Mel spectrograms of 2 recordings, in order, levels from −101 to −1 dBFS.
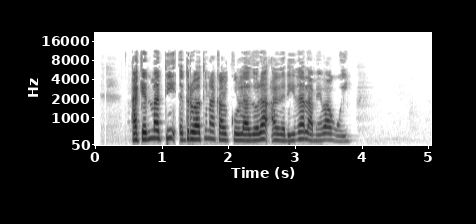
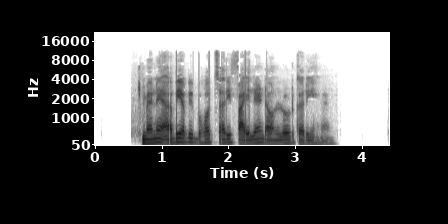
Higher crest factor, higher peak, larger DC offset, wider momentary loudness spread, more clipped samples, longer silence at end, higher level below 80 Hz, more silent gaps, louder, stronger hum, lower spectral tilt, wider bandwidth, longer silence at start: about the same, 20 dB vs 18 dB; about the same, -2 dBFS vs -2 dBFS; neither; second, 9 LU vs 12 LU; neither; first, 1.3 s vs 0.85 s; second, -72 dBFS vs -50 dBFS; neither; second, -22 LUFS vs -18 LUFS; neither; second, -4 dB/octave vs -7 dB/octave; about the same, 11.5 kHz vs 11.5 kHz; about the same, 0.55 s vs 0.65 s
